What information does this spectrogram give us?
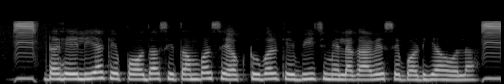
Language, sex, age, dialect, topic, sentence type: Bhojpuri, female, 18-24, Northern, agriculture, statement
